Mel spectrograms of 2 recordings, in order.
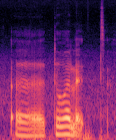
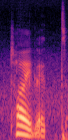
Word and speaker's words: toilet: طبعا النطق ده غلط، النطق الصح ليها تويلت، النطق الصح لكلمة تواليت الشائع يعني تواليت، لكن النطق الصح ليها تويلت، كأني بقول كلمة توي، توي لعبة. النطق الصح ليها يا جماعة تويلت مش تواليت.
